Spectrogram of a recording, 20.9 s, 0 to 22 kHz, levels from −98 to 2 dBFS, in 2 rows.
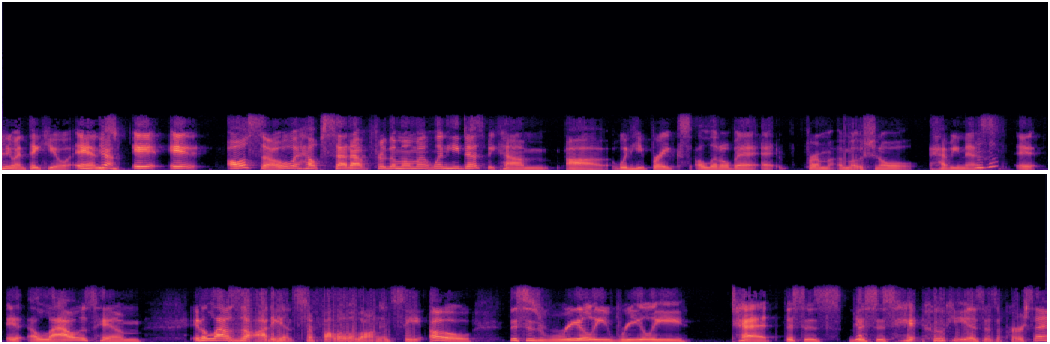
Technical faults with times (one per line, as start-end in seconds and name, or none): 2.15-2.25 AMR comfort noise
8.42-8.66 processor overload crackle
12.72-14.77 processor overload crackle
17.49-17.75 AMR comfort noise
19.52-20.81 processor overload crackle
